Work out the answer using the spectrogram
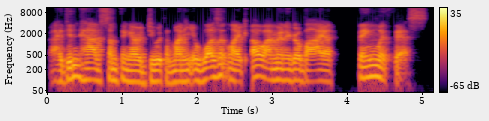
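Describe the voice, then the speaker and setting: A man from Hawaii with a notably low, deep voice, speaking as a podcast guest. He sounds earnest and reflective, stretching out the words he wants to stress. He is middle-aged and relaxed in a casual interview. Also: fairly quick.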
